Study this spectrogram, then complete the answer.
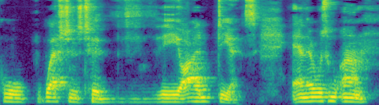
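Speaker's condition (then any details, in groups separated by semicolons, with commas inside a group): Stuttering; severe stuttering, therapy at Purdue speech clinic started 12 years ago, four Toastmasters clubs; still stutters terribly severely; prolonged sounds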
